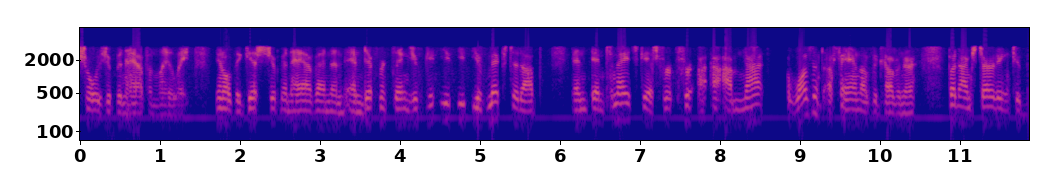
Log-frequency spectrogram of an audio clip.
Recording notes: Called. Proclaimed today Wisconsin Craft Brewery day from the festgrounds.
